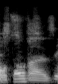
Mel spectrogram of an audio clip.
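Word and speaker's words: Stoltzfus: That guy, Dustin Stolfus, I believe you pronounce it. Stolfus, yeah, something like Stolfus, that.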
